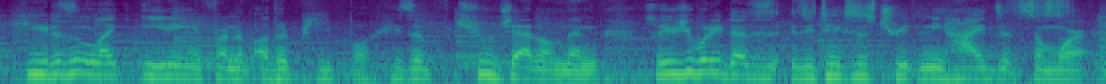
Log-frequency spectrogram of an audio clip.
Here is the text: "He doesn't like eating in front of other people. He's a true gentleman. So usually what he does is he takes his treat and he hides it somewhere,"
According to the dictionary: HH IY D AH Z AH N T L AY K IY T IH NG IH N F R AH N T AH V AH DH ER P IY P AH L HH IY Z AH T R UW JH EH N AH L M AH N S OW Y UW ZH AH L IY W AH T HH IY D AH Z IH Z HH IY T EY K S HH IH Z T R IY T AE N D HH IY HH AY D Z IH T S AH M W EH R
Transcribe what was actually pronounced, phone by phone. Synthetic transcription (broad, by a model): HH IY D AH Z AH N T L AY K IY T IH NG IH N F R AH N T AH V AH DH ER P IY P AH L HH IY Z AH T UW JH EH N L M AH N S OW Y UW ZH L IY W AH T HH IY D AH Z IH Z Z IY T EY K S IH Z T R IY T N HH IY HH AY D Z IH T S AH M W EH R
